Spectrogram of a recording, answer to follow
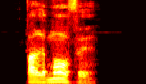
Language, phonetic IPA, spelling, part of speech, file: Polish, [palˈmɔvɨ], palmowy, adjective, Pl-palmowy.ogg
